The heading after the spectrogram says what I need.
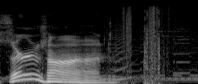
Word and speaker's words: Zerzon: My name is Zerzon. rhymes with Amazon.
